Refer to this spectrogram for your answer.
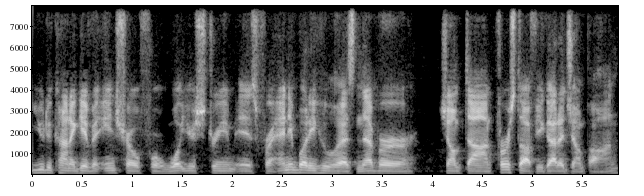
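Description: With a normal speaking voice and an American accent, a man talks at a moderate pace and a fairly low pitch with fairly even intonation, in a very clean recording with a silent background. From Buffalo, New York. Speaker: podcast host and musician. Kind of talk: casual interview.

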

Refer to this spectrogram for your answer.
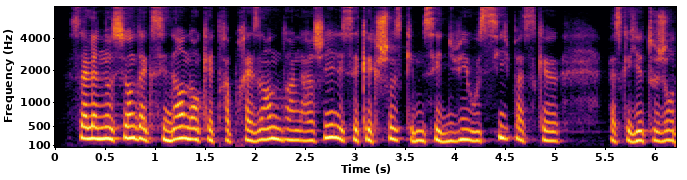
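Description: A woman speaks at a fairly quick pace in a dark, mellow, somewhat breathy voice. Her intonation stays fairly even over a quiet background. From France. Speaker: visual artist, ceramist. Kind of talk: interview. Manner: hesitant, with frequent fillers and repetitions. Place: hall. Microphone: lapel.

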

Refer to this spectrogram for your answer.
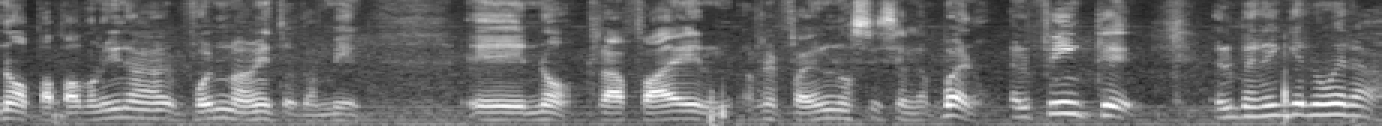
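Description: A man with an ordinary speaking voice talks at a moderate pace and fairly high pitch, with lively intonation over light background noise. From Dominican Republic, Los Minas, Santo Domingo; Dominican Republic. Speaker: merengue musician and composer; guest. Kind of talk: interview. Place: studio. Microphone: studio mic.

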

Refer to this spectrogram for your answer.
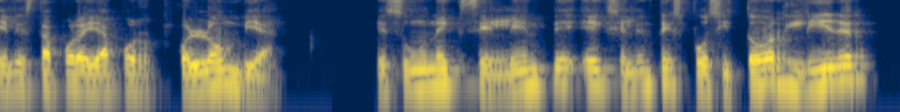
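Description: Against a quiet background, a man in a Mexican accent speaks at a very slow pace with fairly even intonation. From Mexico. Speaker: webinar host and moderator. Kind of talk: meeting host introduction. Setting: video call. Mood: upbeat, welcoming. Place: home room. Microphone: video call.

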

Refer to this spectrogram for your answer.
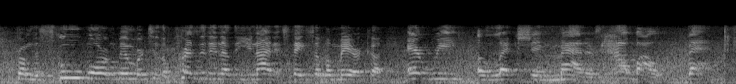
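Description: Against noticeable background noise, a woman talks at a fairly quick pace. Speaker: politician. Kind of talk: rally speech. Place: street. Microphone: podium.

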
